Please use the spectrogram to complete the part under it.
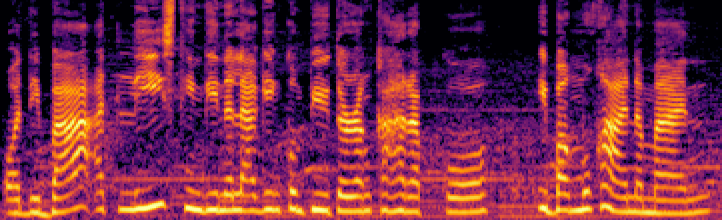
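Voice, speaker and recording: A woman with a Filipino accent playing a hardworking, playful young woman in a radio drama, teasing and expressive as she chats. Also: on the high side, normal speed.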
